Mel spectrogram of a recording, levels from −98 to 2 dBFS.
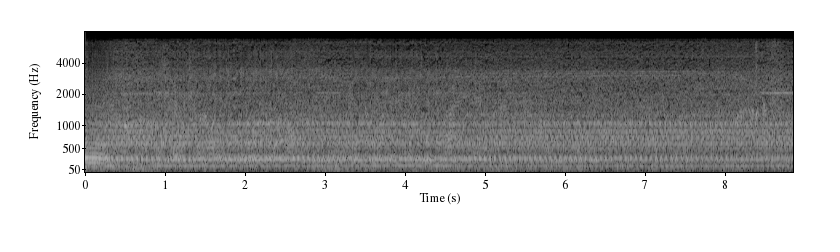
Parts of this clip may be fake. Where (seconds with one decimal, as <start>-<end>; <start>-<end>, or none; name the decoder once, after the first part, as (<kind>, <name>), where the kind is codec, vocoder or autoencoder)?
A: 0.9-2.6 (vocoder, HiFi-GAN); 3.3-4.6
